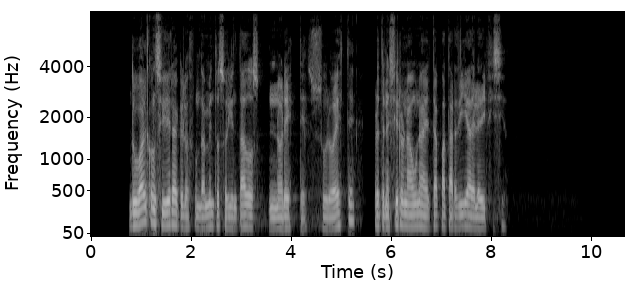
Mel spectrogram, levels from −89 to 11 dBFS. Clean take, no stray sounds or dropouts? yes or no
yes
